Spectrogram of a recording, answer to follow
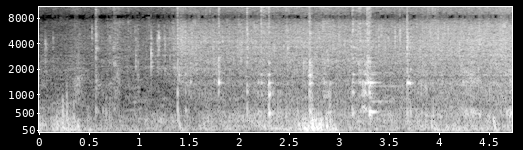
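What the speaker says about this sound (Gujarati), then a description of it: "તો ફેમિલી આપણે તેલ મૂકી દઈશું ને પહેલાં આપણે લસણ નાખી દઈએ." Garlic frying in hot oil, crackling and sizzling loudly up close with irregular pops and spatters throughout, no one talking.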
